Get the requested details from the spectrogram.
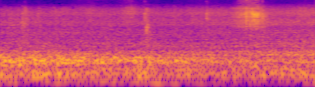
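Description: Tram doors fold open with a clatter.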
